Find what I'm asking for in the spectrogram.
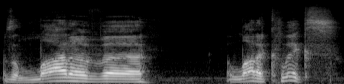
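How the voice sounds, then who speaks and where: Speaking slowly in a mid-range, darkish voice, this streamer offers let's play commentary on a video game. His rambling, dry humor mixes with dialogue he reads aloud, and there's no background noise in the recording.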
